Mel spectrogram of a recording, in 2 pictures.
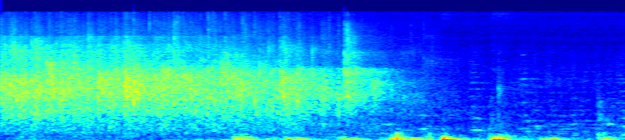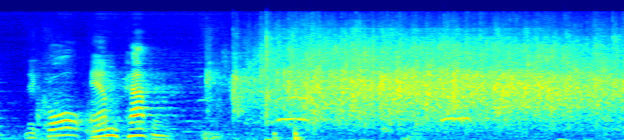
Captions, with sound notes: Nicole M. Pavin. (audience applauding)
